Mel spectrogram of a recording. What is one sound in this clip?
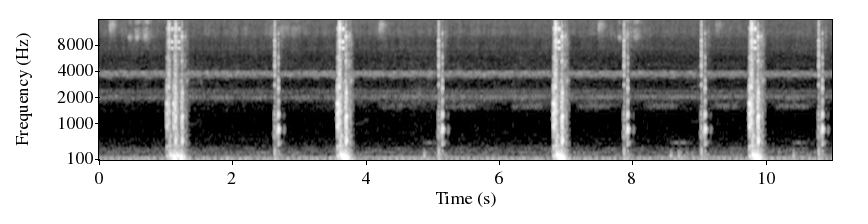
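Wooden planks knock into place with hollow thuds.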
